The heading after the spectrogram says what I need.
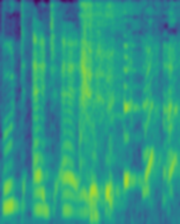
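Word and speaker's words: Buttigieg: yeah I think so it says like boot Edge Edge but when you look at it it's like boot it seems like a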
